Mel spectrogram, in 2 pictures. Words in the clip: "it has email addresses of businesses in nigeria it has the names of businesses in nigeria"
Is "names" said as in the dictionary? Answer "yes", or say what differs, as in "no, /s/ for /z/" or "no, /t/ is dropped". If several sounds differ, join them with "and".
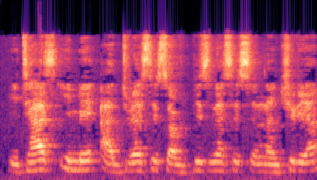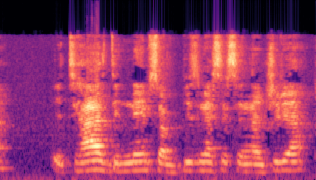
no, /s/ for /z/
